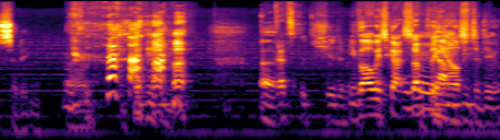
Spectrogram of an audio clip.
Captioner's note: laughter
